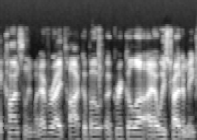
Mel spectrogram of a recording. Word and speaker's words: Agricola: We are not here to teach pronunciation. See, I constantly, whenever I talk about Agricola, I always try to make sure that I pronounce it Agricola at least once.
